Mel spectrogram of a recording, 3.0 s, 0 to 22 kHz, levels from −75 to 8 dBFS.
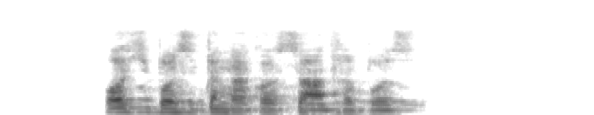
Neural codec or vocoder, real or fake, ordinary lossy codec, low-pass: codec, 16 kHz, 8 kbps, FreqCodec, smaller model; fake; MP3, 48 kbps; 7.2 kHz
